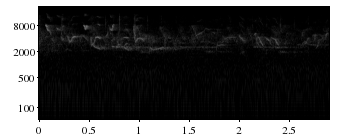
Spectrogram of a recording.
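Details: American goldfinch, a male perched on a branch, sings a brief burst of high, sweet twitters with a longer slurred note that dips, then thinner chirps trailing off against light background noise.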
